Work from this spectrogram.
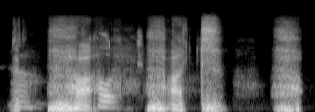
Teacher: इस तरह की साउंड जो गले से निकलती है उसको कहते हैं ग्लोटल साउंड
